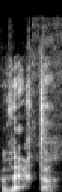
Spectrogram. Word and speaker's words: verte: The last letter that I pronounce at verte is the T.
